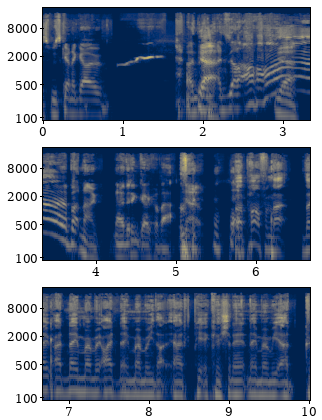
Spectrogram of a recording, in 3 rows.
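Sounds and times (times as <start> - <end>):
speech: 0.0 - 1.0, 1.8 - 10.0
short clear whistle sliding upward: 1.0 - 1.6.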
